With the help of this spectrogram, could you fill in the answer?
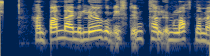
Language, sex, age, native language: Icelandic, male, 30-39, Icelandic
